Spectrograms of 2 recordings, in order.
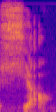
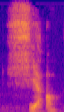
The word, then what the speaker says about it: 小: We pronounce the 小, means small.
